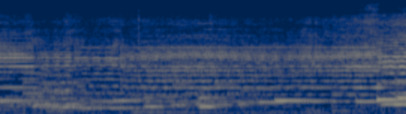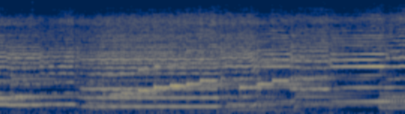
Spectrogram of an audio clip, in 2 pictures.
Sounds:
violin, bowed string instrument

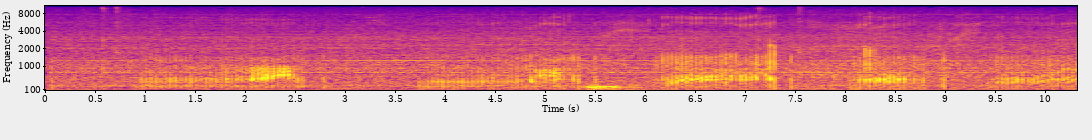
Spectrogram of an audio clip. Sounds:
cat purring

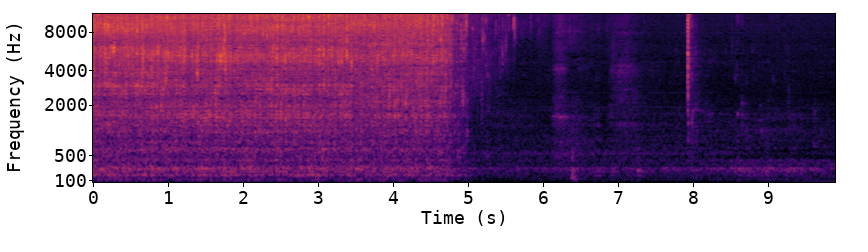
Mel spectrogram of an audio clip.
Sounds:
faucet, sink (filling or washing), water

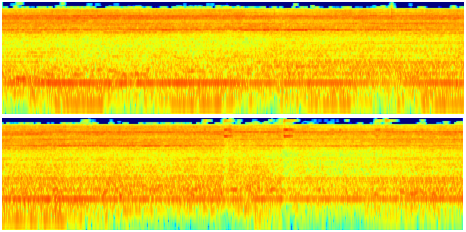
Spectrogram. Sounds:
drill

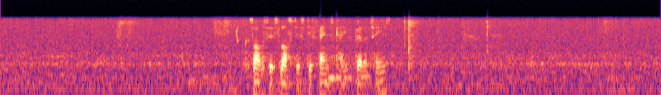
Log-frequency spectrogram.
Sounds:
inside a small room, speech

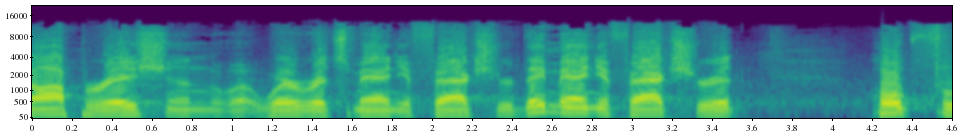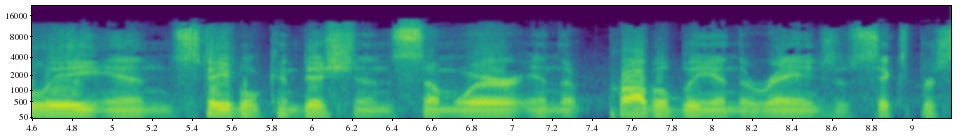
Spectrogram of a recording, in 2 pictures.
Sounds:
speech

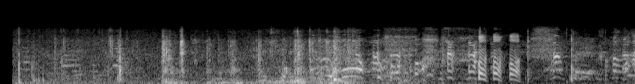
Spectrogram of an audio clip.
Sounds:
walk, speech

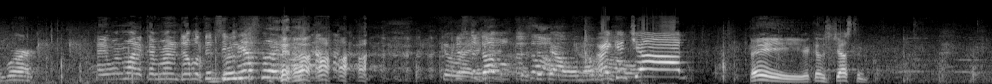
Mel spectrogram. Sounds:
run, outside, urban or man-made, speech

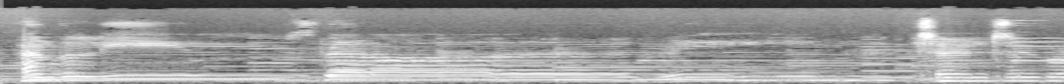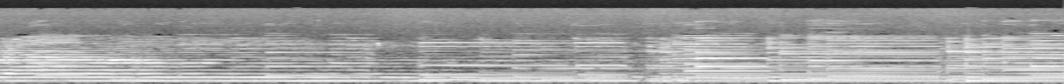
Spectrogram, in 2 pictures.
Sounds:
music, inside a large room or hall, singing

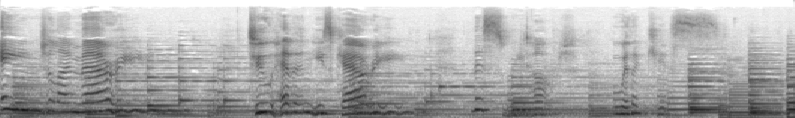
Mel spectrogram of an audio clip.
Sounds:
music, female singing

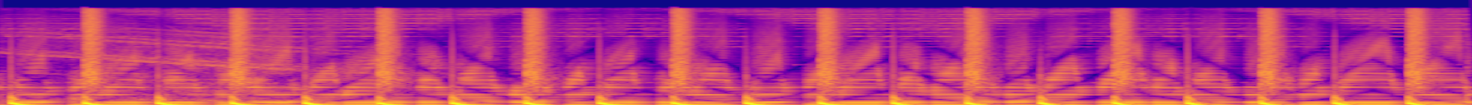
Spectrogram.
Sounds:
music

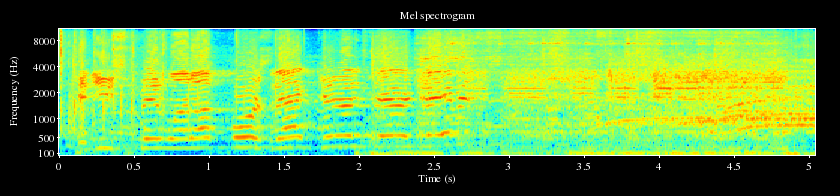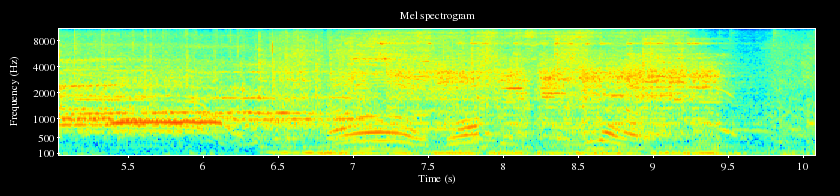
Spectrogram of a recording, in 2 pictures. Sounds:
speech, music

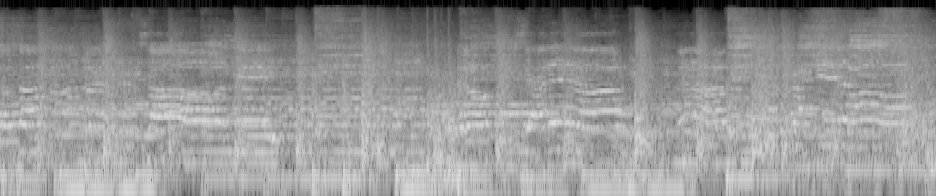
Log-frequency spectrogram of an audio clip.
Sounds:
music, rock and roll

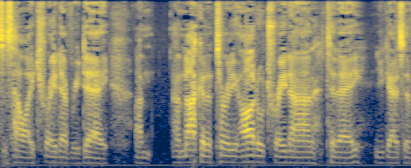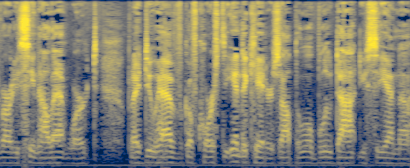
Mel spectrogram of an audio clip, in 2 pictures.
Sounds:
speech

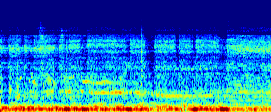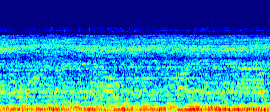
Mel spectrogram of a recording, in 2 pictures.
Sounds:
music, musical instrument, electric guitar, plucked string instrument, guitar

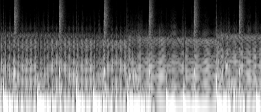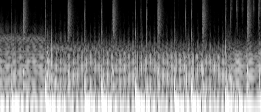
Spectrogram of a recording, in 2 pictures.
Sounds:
electronic music, music, techno

